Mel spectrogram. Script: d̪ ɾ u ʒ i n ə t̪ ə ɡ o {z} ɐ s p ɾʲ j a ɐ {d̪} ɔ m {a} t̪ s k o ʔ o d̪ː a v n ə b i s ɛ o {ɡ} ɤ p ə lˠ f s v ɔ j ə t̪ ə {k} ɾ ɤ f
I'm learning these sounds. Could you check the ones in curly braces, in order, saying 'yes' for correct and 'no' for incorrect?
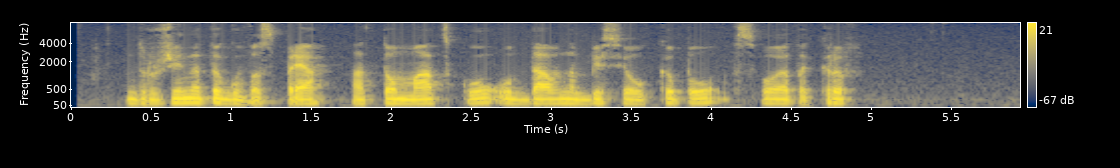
no, no, yes, no, yes

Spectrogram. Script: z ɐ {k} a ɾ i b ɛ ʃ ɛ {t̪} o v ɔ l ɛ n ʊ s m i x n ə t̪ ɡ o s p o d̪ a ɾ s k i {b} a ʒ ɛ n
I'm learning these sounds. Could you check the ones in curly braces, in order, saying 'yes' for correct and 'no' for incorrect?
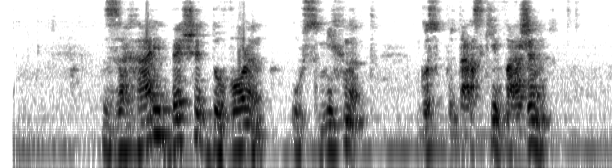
no, no, no

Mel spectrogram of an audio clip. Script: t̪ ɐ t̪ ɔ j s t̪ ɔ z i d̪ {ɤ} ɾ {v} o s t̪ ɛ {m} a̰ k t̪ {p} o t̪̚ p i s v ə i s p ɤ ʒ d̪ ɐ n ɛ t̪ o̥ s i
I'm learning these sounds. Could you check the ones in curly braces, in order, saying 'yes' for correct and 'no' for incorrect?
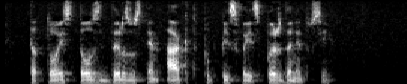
yes, no, no, yes

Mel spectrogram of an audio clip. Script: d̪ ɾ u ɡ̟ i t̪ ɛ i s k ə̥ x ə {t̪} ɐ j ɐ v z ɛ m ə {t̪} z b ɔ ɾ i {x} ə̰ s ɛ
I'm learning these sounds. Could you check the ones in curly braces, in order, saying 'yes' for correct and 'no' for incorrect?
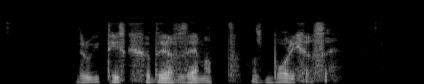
no, yes, yes

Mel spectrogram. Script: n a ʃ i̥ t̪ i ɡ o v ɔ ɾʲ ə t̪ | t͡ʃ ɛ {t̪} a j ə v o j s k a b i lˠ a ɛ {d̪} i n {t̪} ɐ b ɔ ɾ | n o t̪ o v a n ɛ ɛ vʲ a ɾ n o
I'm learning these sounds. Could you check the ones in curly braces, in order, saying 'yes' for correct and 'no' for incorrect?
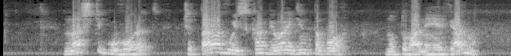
yes, yes, yes

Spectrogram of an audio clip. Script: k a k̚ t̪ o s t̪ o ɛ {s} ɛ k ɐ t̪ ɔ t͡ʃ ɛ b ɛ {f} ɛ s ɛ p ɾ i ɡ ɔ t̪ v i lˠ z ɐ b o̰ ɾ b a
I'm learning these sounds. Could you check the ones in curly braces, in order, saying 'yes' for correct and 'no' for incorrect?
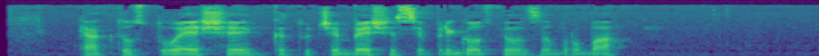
no, no

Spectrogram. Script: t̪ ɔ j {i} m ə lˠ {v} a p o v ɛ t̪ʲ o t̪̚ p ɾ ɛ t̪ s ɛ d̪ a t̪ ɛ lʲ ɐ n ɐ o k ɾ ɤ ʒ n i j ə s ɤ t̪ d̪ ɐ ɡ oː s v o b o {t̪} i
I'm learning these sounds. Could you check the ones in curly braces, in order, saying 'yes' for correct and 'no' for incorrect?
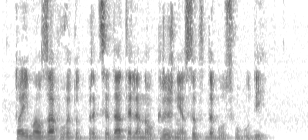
yes, no, no

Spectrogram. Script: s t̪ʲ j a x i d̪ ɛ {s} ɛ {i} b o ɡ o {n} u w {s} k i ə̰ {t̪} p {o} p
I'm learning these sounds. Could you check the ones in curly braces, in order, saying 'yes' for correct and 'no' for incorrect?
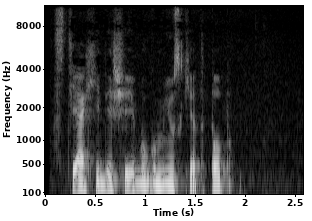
no, yes, no, yes, yes, no

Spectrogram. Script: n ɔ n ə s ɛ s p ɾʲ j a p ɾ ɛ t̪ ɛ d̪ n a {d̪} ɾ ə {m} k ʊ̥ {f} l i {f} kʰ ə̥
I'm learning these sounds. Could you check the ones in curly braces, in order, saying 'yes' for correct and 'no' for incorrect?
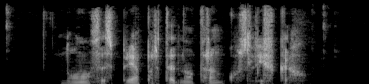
no, no, no, yes

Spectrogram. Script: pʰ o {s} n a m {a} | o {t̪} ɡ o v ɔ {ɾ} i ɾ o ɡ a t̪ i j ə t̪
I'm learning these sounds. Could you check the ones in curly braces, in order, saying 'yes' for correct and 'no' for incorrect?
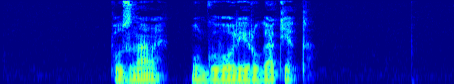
no, no, no, yes

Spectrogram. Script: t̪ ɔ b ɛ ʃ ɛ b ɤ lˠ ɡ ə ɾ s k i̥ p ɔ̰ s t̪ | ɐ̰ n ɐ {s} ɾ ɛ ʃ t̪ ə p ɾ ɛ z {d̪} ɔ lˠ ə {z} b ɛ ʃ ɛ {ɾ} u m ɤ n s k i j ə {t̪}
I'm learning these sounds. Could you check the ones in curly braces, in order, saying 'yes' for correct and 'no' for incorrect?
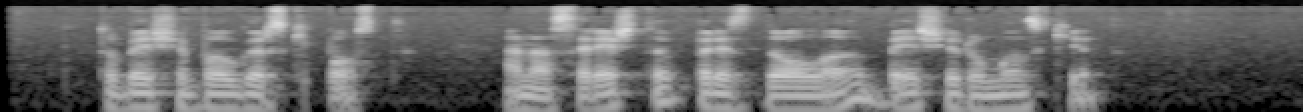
yes, yes, no, yes, yes

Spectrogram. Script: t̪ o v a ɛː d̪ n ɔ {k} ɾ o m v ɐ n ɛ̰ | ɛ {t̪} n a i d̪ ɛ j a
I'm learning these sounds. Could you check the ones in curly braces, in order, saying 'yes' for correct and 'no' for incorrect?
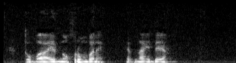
no, no

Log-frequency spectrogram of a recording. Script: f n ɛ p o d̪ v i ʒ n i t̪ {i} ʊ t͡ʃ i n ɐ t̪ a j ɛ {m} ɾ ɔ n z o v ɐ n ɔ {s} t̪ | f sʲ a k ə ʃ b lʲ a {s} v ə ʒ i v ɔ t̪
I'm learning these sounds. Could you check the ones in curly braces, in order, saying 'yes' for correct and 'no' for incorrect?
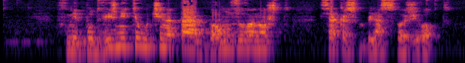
no, no, no, yes

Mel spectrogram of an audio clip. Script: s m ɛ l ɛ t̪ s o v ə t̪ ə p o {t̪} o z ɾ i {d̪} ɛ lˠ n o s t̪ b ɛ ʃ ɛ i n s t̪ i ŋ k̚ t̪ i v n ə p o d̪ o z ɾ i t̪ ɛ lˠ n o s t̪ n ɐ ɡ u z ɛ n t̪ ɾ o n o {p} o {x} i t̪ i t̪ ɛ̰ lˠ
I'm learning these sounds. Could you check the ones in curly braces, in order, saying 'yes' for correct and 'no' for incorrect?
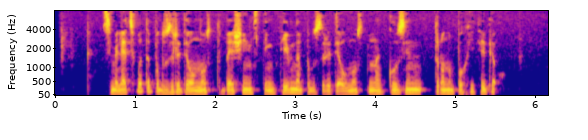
no, no, yes, yes

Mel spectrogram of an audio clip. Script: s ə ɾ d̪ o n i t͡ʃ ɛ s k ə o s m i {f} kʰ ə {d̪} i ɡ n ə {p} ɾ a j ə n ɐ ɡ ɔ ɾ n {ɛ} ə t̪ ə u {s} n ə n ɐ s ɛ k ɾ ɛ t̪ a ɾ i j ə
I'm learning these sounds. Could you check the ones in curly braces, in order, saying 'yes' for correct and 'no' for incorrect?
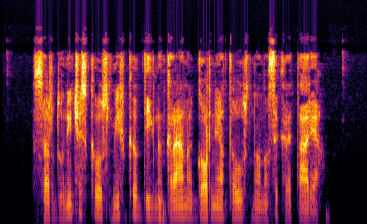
yes, yes, no, no, yes

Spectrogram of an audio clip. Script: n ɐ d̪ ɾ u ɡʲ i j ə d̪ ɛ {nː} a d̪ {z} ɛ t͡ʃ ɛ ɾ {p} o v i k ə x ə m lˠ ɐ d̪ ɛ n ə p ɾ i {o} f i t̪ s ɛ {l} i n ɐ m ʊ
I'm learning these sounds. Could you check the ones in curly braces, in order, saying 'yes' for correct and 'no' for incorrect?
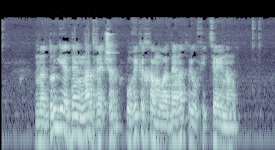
yes, no, yes, yes, no

